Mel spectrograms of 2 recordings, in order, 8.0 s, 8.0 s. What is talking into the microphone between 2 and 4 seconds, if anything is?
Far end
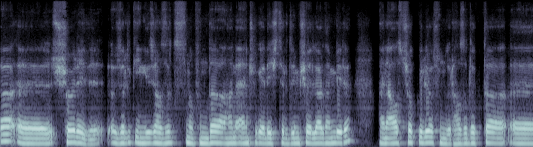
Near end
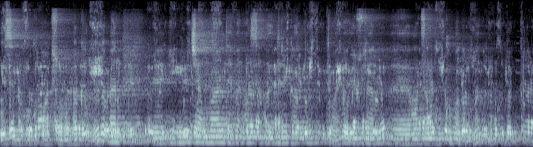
both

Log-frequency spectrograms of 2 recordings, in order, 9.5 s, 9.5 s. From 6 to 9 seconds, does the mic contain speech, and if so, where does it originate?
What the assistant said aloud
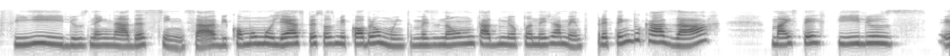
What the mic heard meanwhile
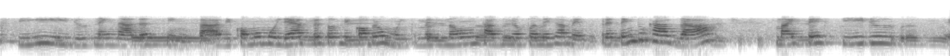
both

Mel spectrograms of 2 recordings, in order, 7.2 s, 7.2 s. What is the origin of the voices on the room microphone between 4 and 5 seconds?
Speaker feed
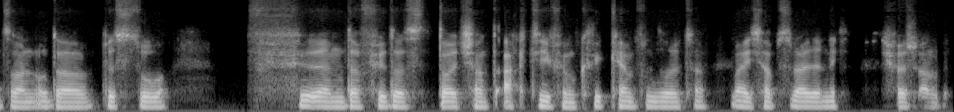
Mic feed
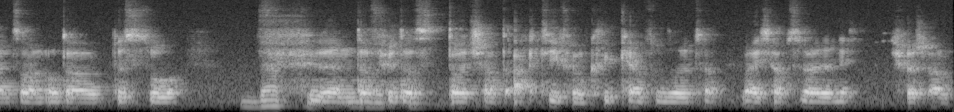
echo only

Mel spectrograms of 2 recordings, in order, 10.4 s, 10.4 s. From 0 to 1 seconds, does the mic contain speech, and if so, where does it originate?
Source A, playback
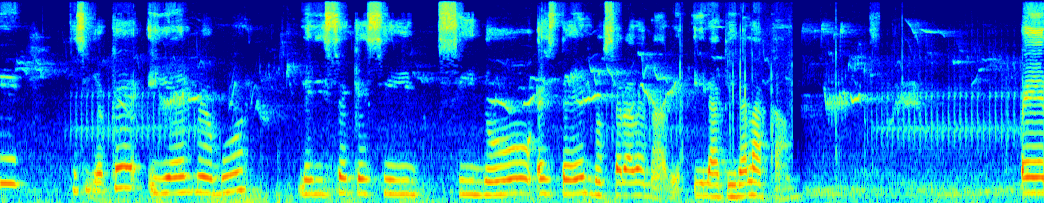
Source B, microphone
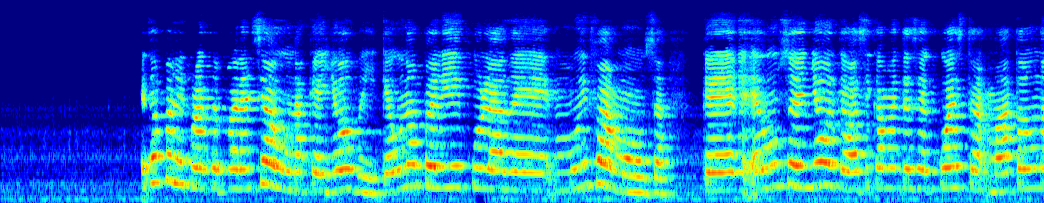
neither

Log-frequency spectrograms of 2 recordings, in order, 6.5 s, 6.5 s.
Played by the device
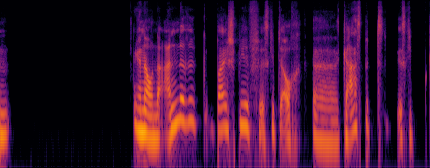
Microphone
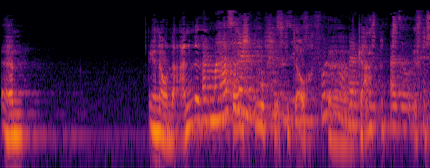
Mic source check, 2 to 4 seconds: both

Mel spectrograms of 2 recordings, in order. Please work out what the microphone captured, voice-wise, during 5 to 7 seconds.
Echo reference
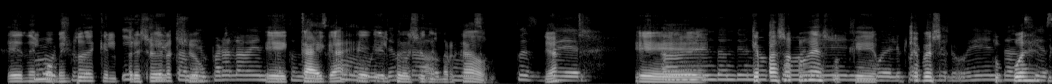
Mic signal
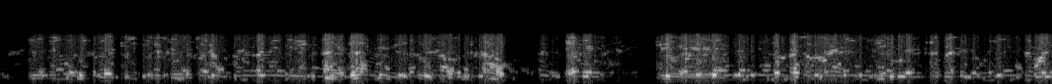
echo only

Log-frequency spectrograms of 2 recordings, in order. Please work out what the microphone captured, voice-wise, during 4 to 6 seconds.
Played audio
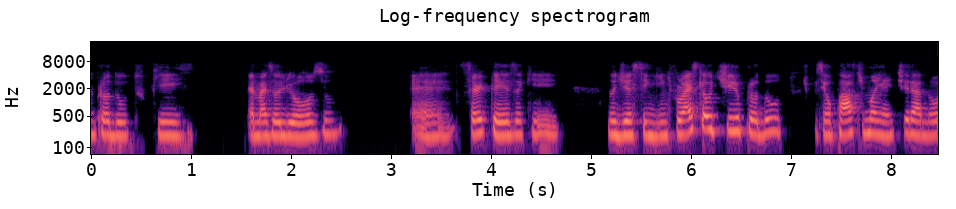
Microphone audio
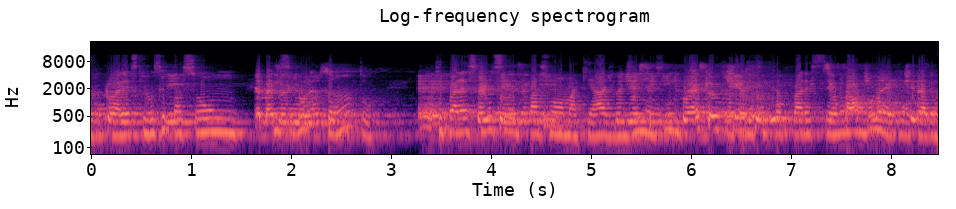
both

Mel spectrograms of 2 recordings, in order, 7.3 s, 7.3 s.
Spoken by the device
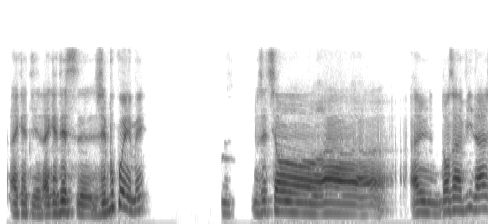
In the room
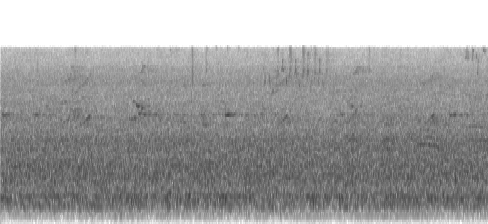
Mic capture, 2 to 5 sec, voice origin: neither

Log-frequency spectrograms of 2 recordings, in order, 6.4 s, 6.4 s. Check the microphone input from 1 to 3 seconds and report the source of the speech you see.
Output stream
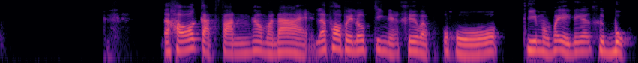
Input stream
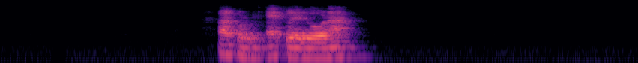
user only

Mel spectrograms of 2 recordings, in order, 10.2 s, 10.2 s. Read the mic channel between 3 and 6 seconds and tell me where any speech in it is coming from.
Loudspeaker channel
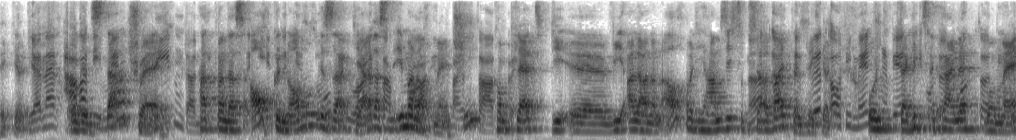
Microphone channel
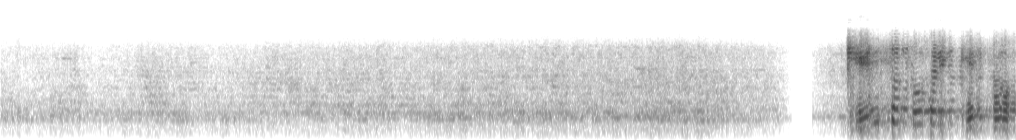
neither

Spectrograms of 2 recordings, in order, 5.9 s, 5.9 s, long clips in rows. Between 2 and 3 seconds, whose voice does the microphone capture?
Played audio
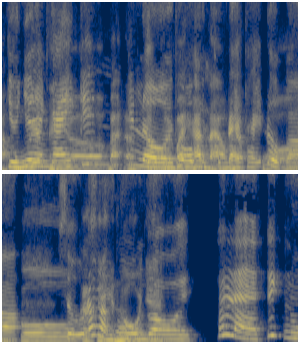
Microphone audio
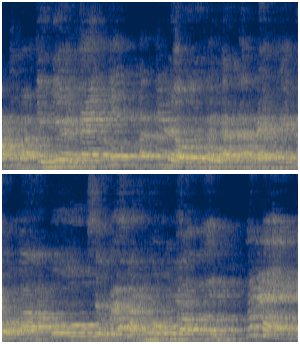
echo only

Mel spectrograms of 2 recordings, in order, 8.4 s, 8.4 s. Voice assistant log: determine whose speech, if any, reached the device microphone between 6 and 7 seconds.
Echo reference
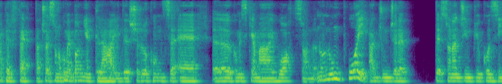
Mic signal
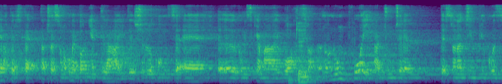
echo only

